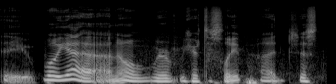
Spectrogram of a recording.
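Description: Man acting a gravelly, flustered young best friend. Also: on the high side, darkish tone. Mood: flustered, embarrassed. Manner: halting, stammering, awkward, mumbling. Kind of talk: intimate ASMR audio roleplay.

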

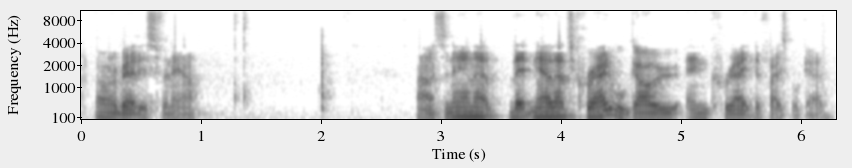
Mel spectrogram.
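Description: A man's voice: lowish voice, gravelly, a little hiss or hum. A man, talking through a screen-share tutorial casually, with lots of ums and restarts. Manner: relaxed, rambling, many ums and restarts. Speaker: marketing tutor. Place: indoors at a desk.

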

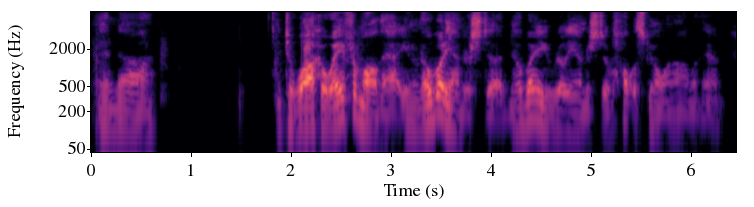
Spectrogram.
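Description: Husky middle-aged man telling stories. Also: on the low side, a little fast. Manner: rambling, animated, frequent restarts. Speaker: interview guest. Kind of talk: casual storytelling in a shoot interview. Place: indoor room, seated on a leather couch.

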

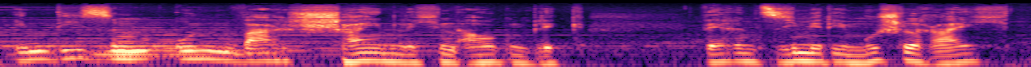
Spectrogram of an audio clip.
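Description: An actor playing a grave storyteller who recites a Greek hero's words in a poetic, measured, declamatory radio drama style. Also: male voice, on the low side, fairly even intonation, natural voice. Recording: prominent music behind the voice.

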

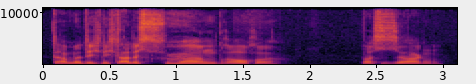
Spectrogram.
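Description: A man's voice: measured pace, creaky, dark tone. A man doing a dying old emperor crying out. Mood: desperate pleading. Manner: high strained cries, pleading. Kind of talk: storybook reading.

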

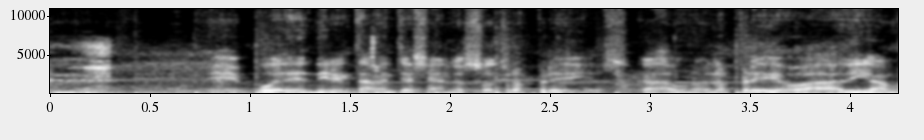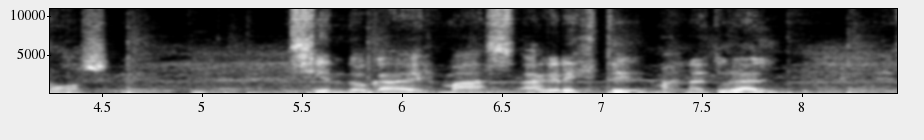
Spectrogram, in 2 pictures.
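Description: Low-voiced Argentine man chatting over music. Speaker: guest camping video creator. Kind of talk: casual explanatory chat. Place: indoor room, video call.

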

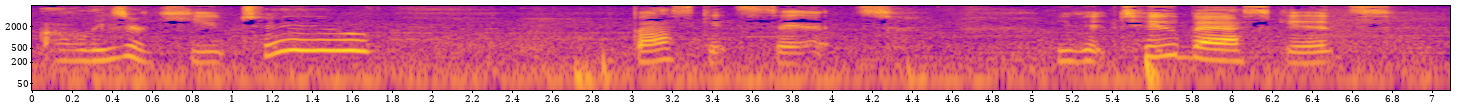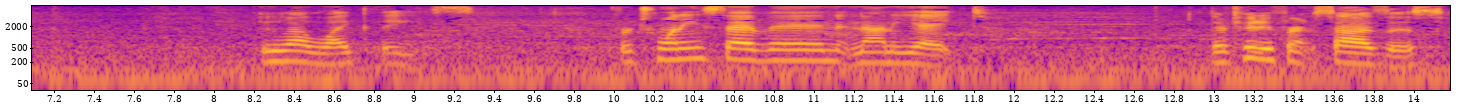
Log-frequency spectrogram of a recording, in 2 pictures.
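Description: An unhurried woman with a Southern US accent talks like a casual shopping vlogger. Her mid-pitched voice is informal and gushing as she remarks on items and prices. Clear background noise sits behind her. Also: lively intonation, rough recording. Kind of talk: casual vlog chat, remarking on products and prices.

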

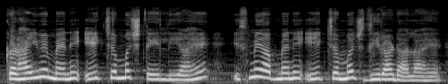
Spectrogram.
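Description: A woman calmly narrating a cooking recipe step by step as a voice-over, slipping English words into her sentences. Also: high voice, moderate pace. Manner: calm, instructive, mixes English words into Hindi. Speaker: cooking show host. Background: soft background music.

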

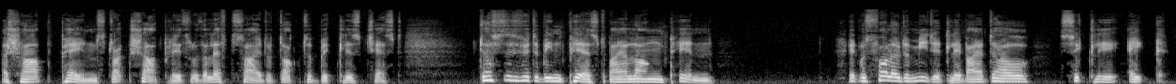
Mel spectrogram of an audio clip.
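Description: A man's voice: medium pitch, big pitch swings, measured pace, no room sound. A man with a British accent reading a novel aloud as a dramatic audiobook narrator.

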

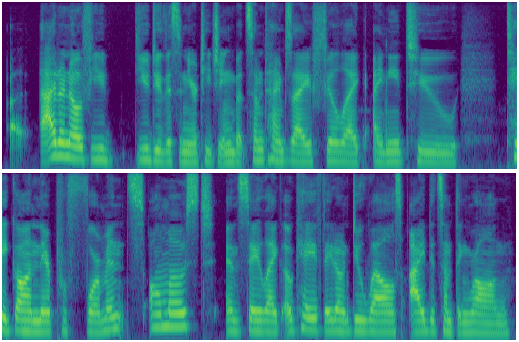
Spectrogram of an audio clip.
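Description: A woman with a slightly low voice talks as a podcast guest in an earnest, chatty way. The sound is very dry, with no room around it. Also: clean tone, no echo. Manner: chatty, earnest, often chuckling. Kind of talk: casual interview chat.

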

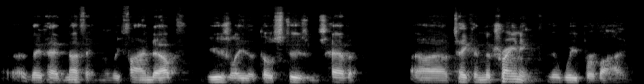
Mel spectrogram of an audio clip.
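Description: An older man speaking as a university administrator on a video call panel, explaining his office's review process in a steady way with frequent fillers. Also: on the low side, moderate pace, poor audio. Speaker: panelist, graduate school administrator. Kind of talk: conference panel talk over video call.

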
